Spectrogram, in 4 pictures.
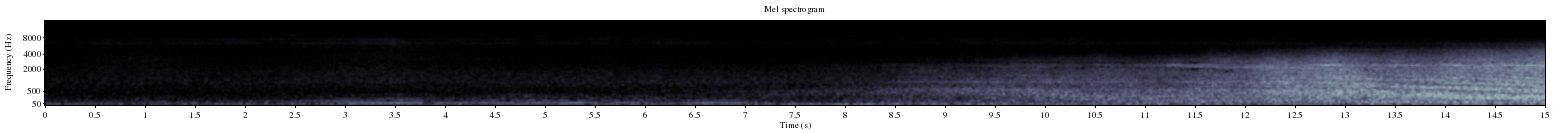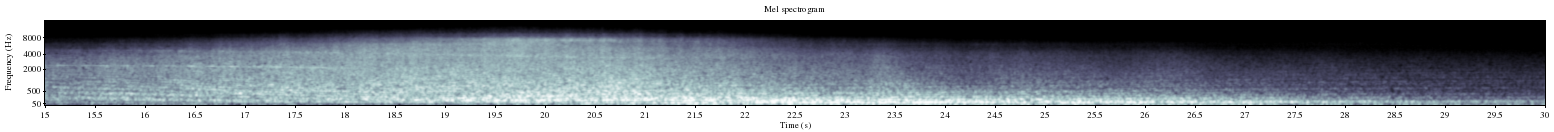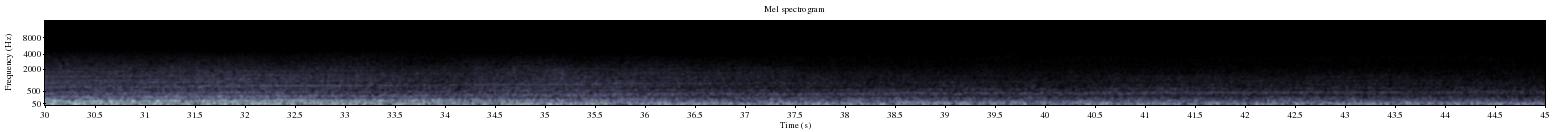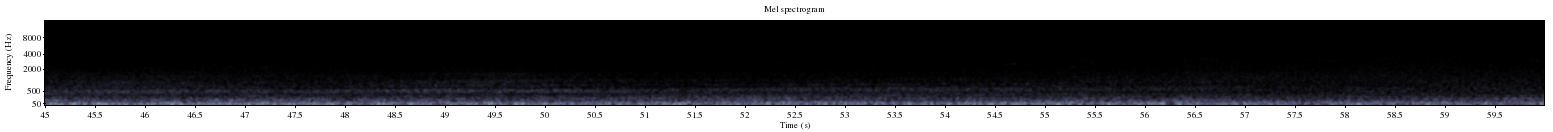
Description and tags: Jet airplane take off with strong ground whoosh.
